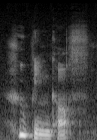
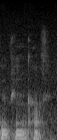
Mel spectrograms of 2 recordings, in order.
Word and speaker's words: whooping cough: Whooping cough. I believe you don't pronounce the W in that.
